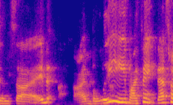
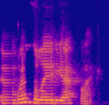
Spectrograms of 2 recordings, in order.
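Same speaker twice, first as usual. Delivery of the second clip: plain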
